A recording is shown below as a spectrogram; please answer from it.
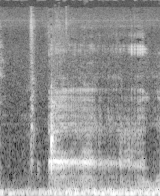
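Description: A man's faint, drawn-out hesitation 'uh', held on one pitch for over a second, over a low steady room rumble.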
